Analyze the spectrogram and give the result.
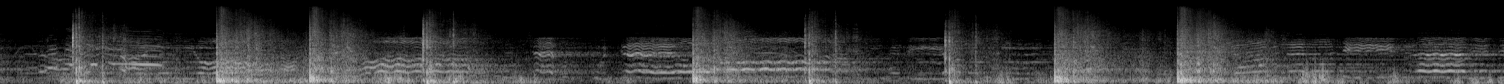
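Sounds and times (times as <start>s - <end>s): opera music: 0.0s - 15.0s
firework shells bursting: 9.4s - 12.9s.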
